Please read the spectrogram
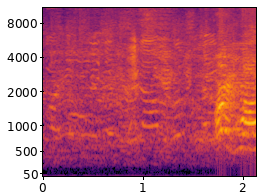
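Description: Background chatter of a group of children talking, with one louder, higher-pitched voice breaking in near the end.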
